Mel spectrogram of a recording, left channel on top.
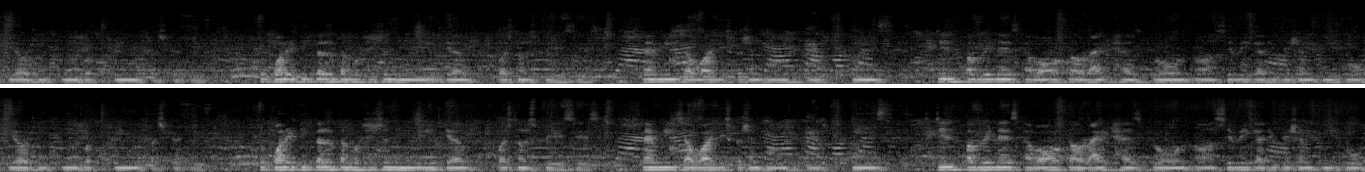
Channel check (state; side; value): normal; both; correlation 0.51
